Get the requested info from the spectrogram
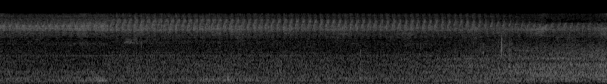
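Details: Cicadas drone in a steady, high, hissing buzz without a break, recorded in summer (8 August 1991) in Minami-Magome, Tokyo, Japan.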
